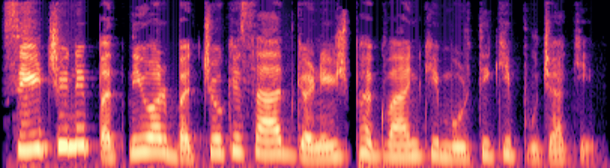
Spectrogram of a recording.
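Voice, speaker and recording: A woman narrating a moral story with a clear, even, steady storyteller's delivery. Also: medium pitch, moderate pace, noisy background.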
